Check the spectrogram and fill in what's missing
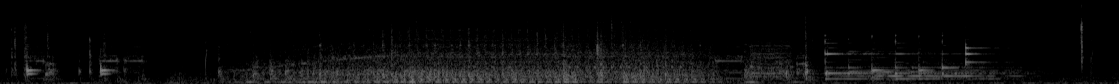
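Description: An embroidery machine stitches a quilt block in the hoop with a fast, even mechanical whirr that builds and runs steadily, then slows into a few tonal beeps and clicks near the end.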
